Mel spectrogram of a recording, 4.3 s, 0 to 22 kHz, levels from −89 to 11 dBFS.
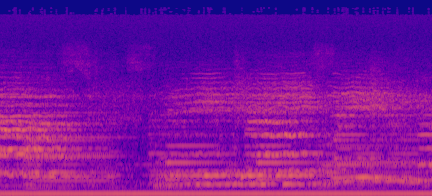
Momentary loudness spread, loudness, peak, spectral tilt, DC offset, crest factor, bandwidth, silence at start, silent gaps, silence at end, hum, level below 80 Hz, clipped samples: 11 LU; -32 LUFS; -16 dBFS; -4.5 dB/octave; under 0.1%; 16 dB; 19 kHz; 0 s; none; 0 s; none; -38 dBFS; under 0.1%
